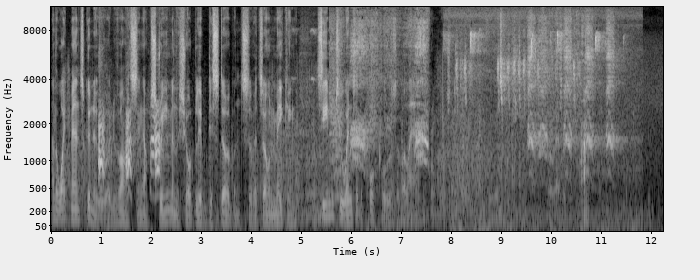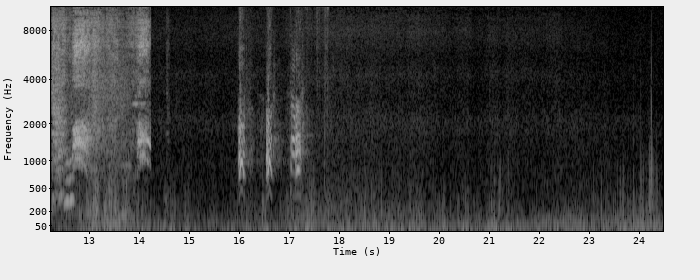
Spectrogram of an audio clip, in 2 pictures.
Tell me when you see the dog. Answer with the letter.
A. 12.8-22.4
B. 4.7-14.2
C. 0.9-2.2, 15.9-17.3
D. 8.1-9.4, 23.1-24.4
C.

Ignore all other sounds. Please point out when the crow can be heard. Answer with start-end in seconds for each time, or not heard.
4.7-14.2.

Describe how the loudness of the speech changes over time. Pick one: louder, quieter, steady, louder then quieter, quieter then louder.
quieter.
